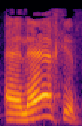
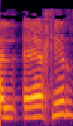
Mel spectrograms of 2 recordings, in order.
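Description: First: "الآخر" linked as alaakhir; a-laa-khir for "الآخر", no glottal stop; naql with long vowel. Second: Said in the usual way. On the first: Shown as a demonstration. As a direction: drop the hamza in "الآخر", lam into long "aa". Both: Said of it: "أيضًا بدل ومعه نقل".

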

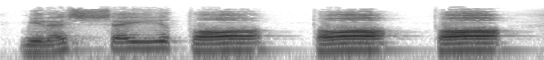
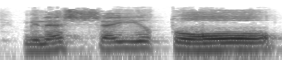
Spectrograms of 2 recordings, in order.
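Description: First: الشيطان with the ط heavy and lips only slightly forward, طا repeated loud; heavy ط in الشيطان with only a slight push of the lips; slight lip rounding. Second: الشيطان with the ط pushed into an "o", slowly; overdone heaviness. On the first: Teacher showing students the right amount of heaviness. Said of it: "حركة بسيطة جدًا". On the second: Teacher showing students exaggerated heaviness, slowly. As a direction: overdo the ط in الشيطان into "شيطو", as a mistake. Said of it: "اوعى تبالغ قوي". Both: Shown as a demonstration.

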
